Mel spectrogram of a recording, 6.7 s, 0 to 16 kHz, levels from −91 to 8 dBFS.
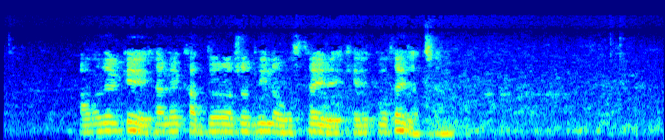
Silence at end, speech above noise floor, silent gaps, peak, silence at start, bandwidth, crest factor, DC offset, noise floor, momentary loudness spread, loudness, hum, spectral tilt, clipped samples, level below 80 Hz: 0.05 s; 31 dB; none; -12 dBFS; 0.8 s; 11.5 kHz; 20 dB; under 0.1%; -59 dBFS; 23 LU; -29 LUFS; none; -6.5 dB/octave; under 0.1%; -60 dBFS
